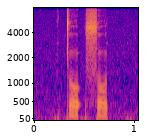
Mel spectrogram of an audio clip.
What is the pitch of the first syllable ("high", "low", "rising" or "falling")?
low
